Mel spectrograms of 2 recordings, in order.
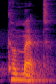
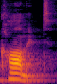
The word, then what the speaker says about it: comment: I have heard many speakers say comment. Now, whether you use this word as a noun or as a verb, the first syllable is always com. So it's never a comment, it's a comment.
